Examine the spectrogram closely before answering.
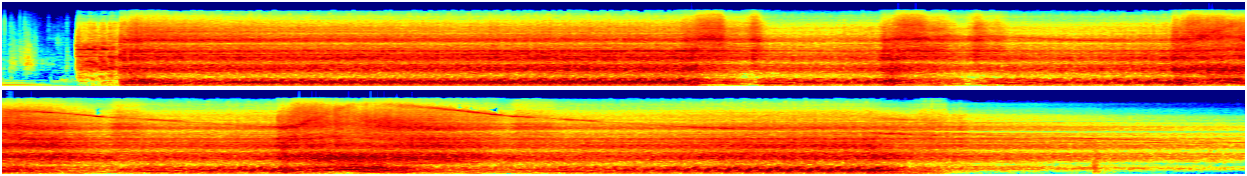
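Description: Ford Super Duty Power Stroke diesel truck engine starting about a second in, idling, and revved several times through a large chrome exhaust tip, with a high turbo whistle falling away after the bigger revs. The engine shuts off near the end and the turbo whine winds down.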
